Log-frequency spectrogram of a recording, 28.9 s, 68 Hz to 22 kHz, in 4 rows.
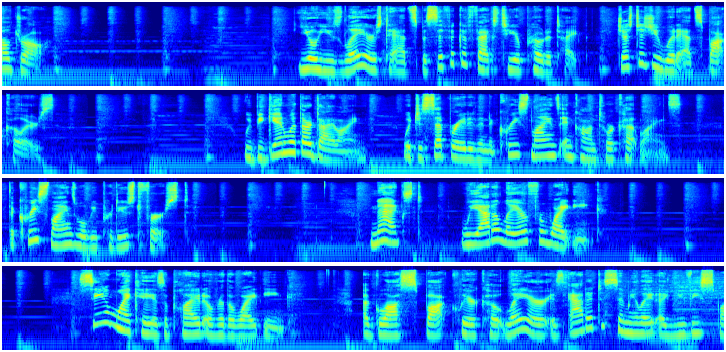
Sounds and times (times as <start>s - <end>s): Speech: 0.0s - 0.5s, 3.0s - 7.8s, 9.6s - 16.3s, 18.1s - 20.5s, 22.4s - 24.6s, 25.2s - 28.8s
Music: 0.0s - 28.8s.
